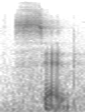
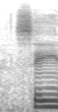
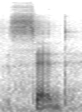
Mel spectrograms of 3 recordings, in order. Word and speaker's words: said: So we use said.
